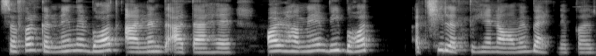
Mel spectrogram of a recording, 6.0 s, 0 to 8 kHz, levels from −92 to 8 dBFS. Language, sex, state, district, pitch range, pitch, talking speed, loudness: Hindi, female, Uttar Pradesh, Varanasi, 230-290 Hz, 265 Hz, 180 wpm, -18 LUFS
